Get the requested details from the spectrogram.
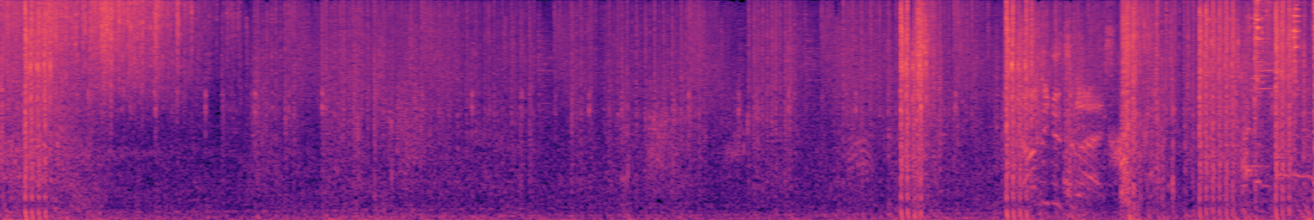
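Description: Gunfire bursts out loud and close in sharp volleys.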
